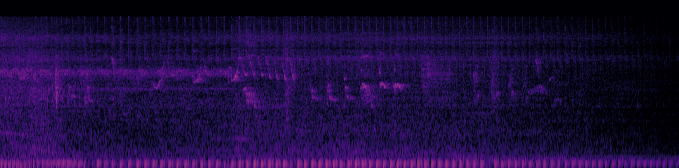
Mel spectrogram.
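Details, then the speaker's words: Yamaha Mio J fuel-injected scooter that had stalled and would not start despite normal battery and electrics, now restarted: single-cylinder engine idles with steady, even low thump, running normally with no problems. "Ya teman-teman disini sudah normal sudah dinyatakan masih hidup kembali dan normal tidak ada kendala"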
